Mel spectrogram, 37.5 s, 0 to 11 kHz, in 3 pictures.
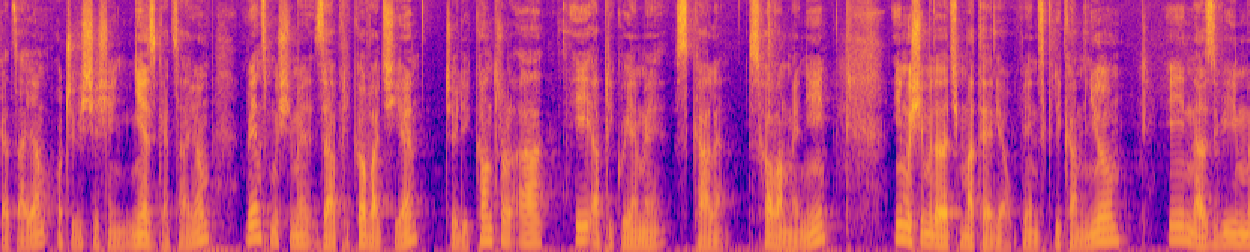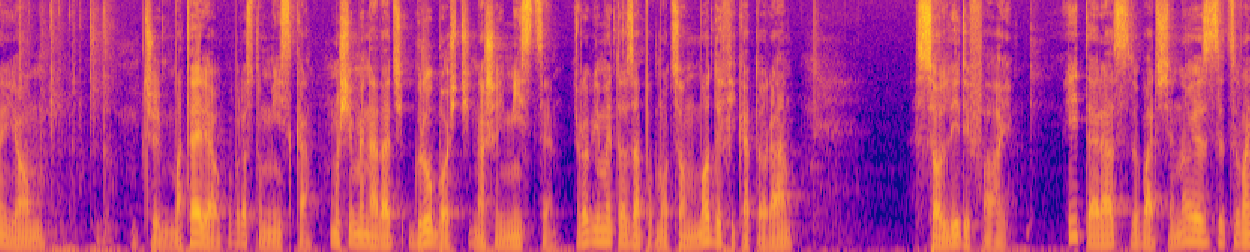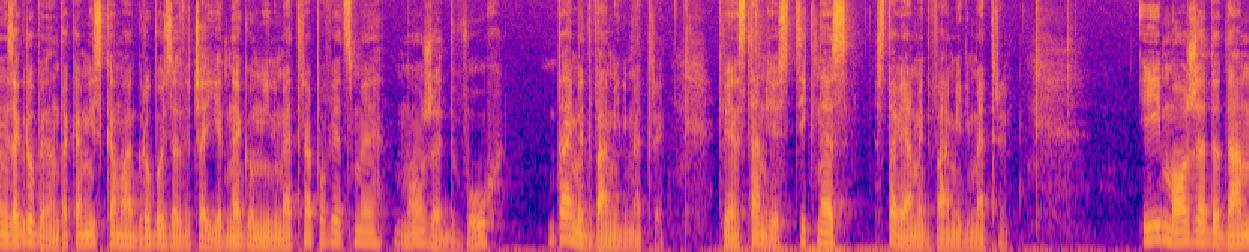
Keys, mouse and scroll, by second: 3.2 ctrl+a, 9.7 click, 10.6 click, 16.6 middle click, 18.6 click, 22.7 middle click, 23.7-24.2 scroll up 1, 25.2 middle click, 30.8 click, 35.6 middle click.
